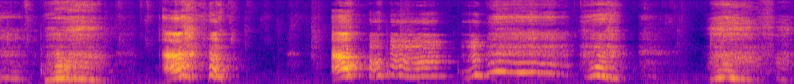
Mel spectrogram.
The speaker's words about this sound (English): Just like now. Panting and shaking, writhing in my car in the fucking parking lot.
